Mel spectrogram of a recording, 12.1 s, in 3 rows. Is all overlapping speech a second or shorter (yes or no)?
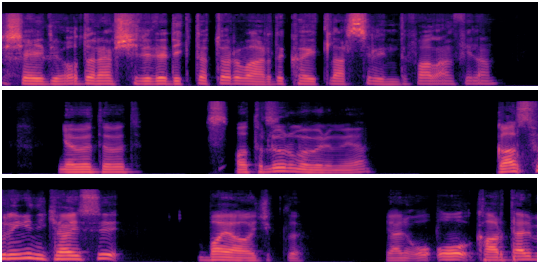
yes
